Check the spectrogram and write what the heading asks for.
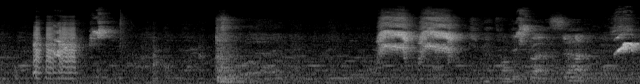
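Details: Young pet blue-crowned conure calling indoors. Several harsh, broadband squawks come in short bursts, some doubled, separated by quiet gaps, with a faint rising screech at the end.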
